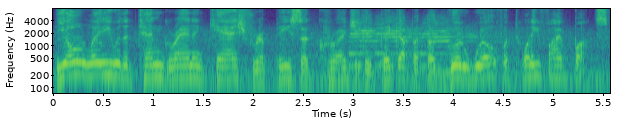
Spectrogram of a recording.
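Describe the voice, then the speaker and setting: An actor playing a cynical, scheming young hustler in old-time radio drama, slangy and insinuating. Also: male voice, fairly high pitch, fairly quick, music in the background, close to an everyday voice. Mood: suspicious, probing.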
